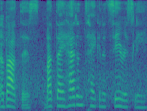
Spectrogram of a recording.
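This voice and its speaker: This is an unremarkable speaking voice with fairly even intonation. The pace is fairly slow. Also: woman. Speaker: podcast host and story narrator. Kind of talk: scary story narration for sleep.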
